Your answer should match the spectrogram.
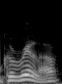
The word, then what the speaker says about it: guerrilla: okay so yes your gorilla the original meaning is a revolutionary yeah it does sound exactly like the animal but it's spelt very very differently um as to formality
